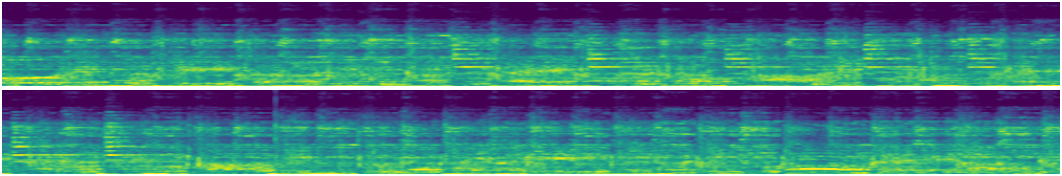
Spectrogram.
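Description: Hindu temple aarti music: continuous jingling percussion over a low, repeating beat that keeps stopping and starting.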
